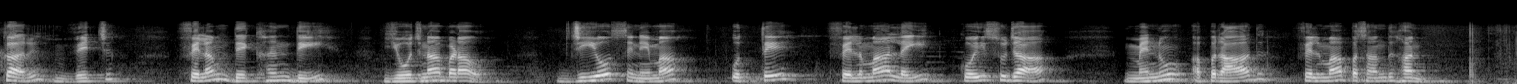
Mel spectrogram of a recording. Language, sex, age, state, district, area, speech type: Punjabi, male, 18-30, Punjab, Hoshiarpur, urban, read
